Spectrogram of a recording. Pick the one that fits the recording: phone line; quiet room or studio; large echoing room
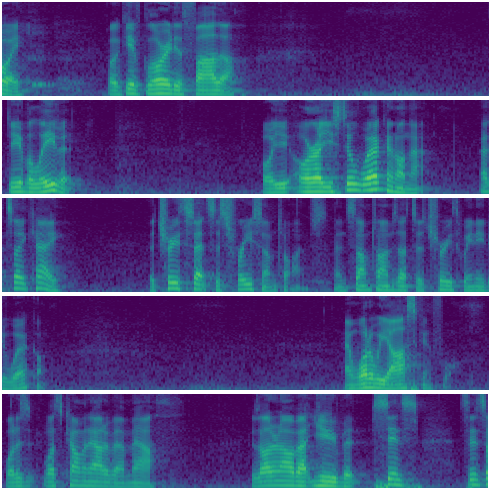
large echoing room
